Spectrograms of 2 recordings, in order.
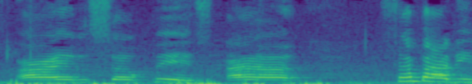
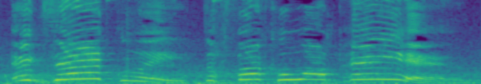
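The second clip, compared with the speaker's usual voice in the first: high, raised-voice outrage; upset, pitched-up protest; indignant; 9 semitones higher, 4 dB louder than usual. Real, not acted. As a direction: throw the question out in real anger. Indignant about being towed.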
